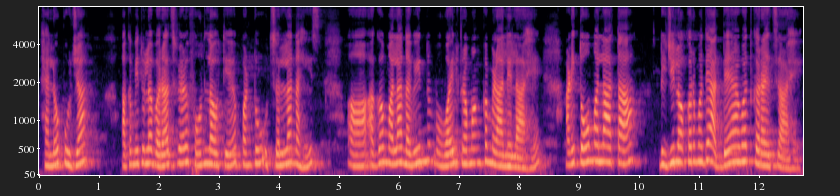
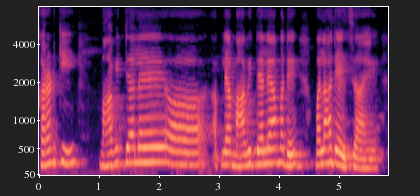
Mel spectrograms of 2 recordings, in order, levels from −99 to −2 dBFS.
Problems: constant background noise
